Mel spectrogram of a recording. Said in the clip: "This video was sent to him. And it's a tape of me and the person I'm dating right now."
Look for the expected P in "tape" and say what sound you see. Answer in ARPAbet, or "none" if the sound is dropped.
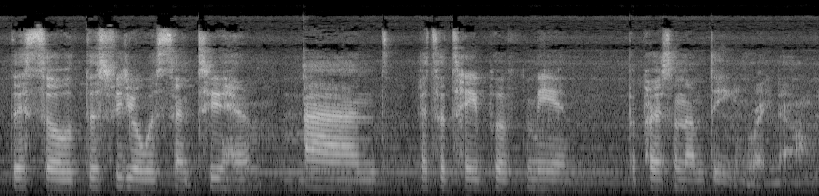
P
